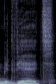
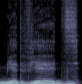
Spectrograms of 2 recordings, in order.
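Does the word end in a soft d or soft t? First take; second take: soft t; soft d. First: The word ends with a voiceless soft t. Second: The word ends with a voiced soft d. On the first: The speaker calls it right. "with a final soft T" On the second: The speaker calls it wrong. "we don't say medvedz"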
